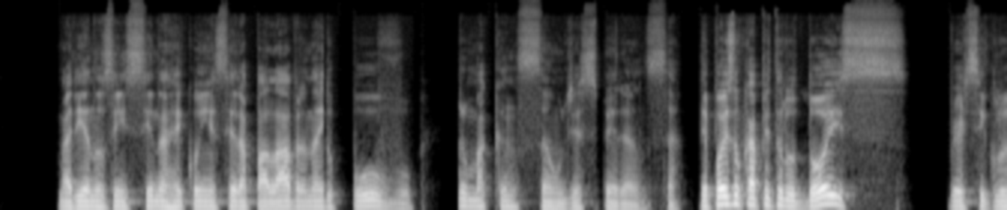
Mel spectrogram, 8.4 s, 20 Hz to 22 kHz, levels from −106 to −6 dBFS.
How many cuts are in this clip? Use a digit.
3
